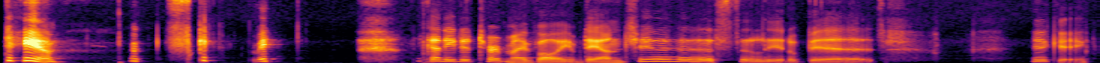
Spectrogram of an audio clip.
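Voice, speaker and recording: A woman's voice: mid-range voice, dry recording. A woman reading a visual novel aloud with dramatic expression and casual, giggly reactions.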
